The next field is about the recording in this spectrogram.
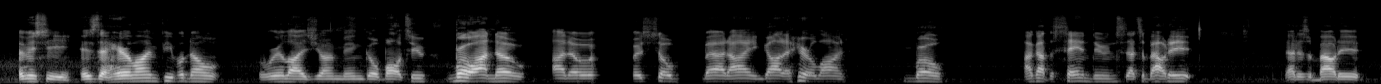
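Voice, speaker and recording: A man with a Southern Texas accent speaks at a moderate pace in a fairly high voice, leaving long, frequent pauses. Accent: Southern Texan. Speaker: streamer. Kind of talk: live stream chat reading comments. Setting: back shed. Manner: casual, upbeat.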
